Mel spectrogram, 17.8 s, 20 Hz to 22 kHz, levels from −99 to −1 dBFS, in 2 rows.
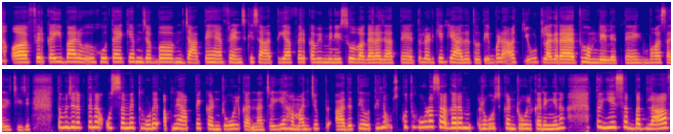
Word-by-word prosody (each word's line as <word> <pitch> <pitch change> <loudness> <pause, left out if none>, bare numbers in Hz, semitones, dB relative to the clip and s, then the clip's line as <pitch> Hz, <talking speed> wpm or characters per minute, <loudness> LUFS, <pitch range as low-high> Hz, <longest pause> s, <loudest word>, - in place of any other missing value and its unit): अ, 220 +2 +7
फिर 250 - +6
कई 240 +1 +2
बार 245 +1 +3
अ, - - 0 0.2
होता 240 0 +1
है 240 - +1
कि 245 +2 -4
हम 240 -1 0
जब 230 -1 -1
अ, 230 0 +3 0.2
जाते 195 +3 -1
हैं 215 -1 0
फ्रेंड्स 210 -2 -3
के 230 - -6
साथ 215 -4 -1
या 215 0 +2
फिर 225 - 0
कभी 220 0 -1
मिनिसो 210 +1 0
वग़ैरह 200 0 +2
जाते 195 0 -3
हैं, 190 -2 -3
तो 230 - -10
लड़कियों 220 +2 -3
की 240 - +1
आदत 205 0 0
होती 195 0 -3
है 200 - -4
बड़ा 235 0 -1
क्यूट 225 0 -8
लग 195 -2 +3
रहा 200 -1 +5
है, 195 -1 +7
तो 240 -1 0
हम 200 -2 -1
ले 190 -1 +3
लेते 180 +2 -4
हैं 190 0 -4
बहुत 200 +1 -2
सारी 195 -1 -3
चीज़ें। 190 0 -11 0.4
तो 325 - -1
मुझे 325 +1 +4
लगता 320 +1 -2
है - - +2
ना 340 - +3
उस 300 0 0
समय 305 0 +4
थोड़ा 275 +1 0
अपने 265 +3 -1
आप 245 -2 0
पे 280 - -3
कंट्रोल 230 0 0
करना 195 -3 -2
चाहिए, 205 +5 -5
हमारी 225 -4 -1
जो 255 +4 -6
प - - -12 0.2
आदतें 220 +5 -3
होती 250 +3 -2
हैं - - -1
ना, 335 - +2
उसको 355 -1 -8
थोड़ा-सा 345 +1 0
अगर 305 0 +5
हम 300 -1 +4
रोज़ 270 +2 -2
कंट्रोल 255 -1 0
करेंगे 235 -1 +1
ना, 290 +3 +1 0.4
तो 355 - +1
ये 320 +1 +7
सब 335 +1 +2
बदलाव 265 +2 +4
230 Hz, 250 wpm, -23 LUFS, 205-265 Hz, 0.4 s, अ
